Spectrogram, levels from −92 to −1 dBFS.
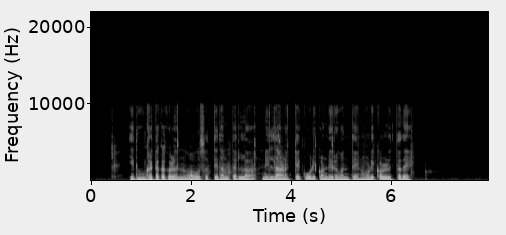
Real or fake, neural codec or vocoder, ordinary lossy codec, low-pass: real; none; none; 9.9 kHz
